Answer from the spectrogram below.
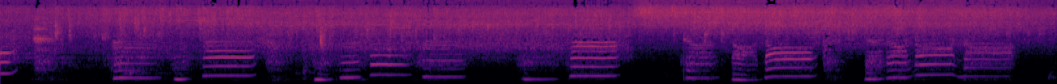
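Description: A steady, bright hiss of shower water spraying runs throughout, with a voice speaking in short, melodic phrases over the rushing water.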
